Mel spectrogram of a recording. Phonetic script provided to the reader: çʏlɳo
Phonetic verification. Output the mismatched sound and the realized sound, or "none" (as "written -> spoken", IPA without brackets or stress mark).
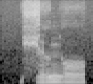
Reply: ɳ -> ɲ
